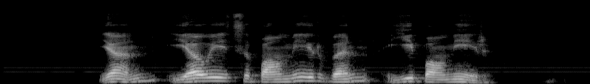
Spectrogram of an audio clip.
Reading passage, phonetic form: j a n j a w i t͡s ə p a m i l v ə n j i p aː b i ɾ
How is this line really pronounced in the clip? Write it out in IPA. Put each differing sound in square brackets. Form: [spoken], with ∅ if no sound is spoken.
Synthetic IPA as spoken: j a n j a w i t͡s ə p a m i [ɾ] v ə n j i p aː [m] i ɾ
